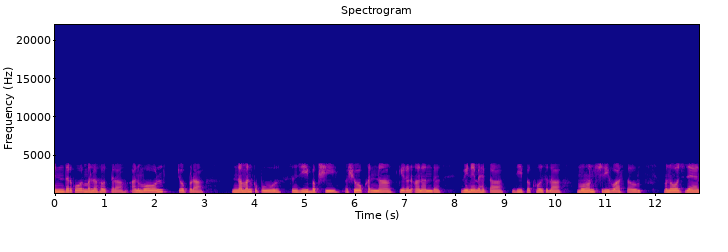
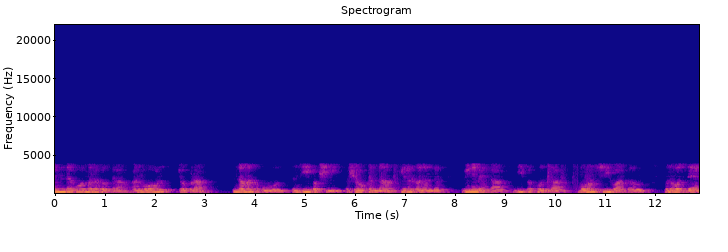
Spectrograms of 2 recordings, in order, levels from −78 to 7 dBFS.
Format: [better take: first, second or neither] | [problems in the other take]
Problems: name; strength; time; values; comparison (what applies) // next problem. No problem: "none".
first | noise reduction (neural separator model SepFormer DNS4)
